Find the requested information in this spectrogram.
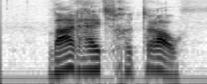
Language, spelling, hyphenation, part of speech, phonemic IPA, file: Dutch, waarheidsgetrouw, waar‧heids‧ge‧trouw, adjective, /ˌʋaːr.ɦɛi̯ts.xəˈtrɑu̯/, Nl-waarheidsgetrouw.ogg
- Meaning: truthful, accurate, true to life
